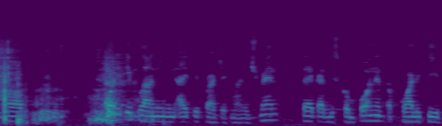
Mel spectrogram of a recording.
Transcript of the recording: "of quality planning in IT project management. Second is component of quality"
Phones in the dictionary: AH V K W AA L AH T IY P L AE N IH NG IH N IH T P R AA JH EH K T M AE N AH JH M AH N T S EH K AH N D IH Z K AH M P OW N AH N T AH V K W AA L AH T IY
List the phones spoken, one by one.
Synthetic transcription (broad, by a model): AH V K W AA L AH T IY P L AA N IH NG IH N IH T P R AA JH EH K T M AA N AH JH M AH N T S EH K AH N D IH S K AH M P OW N AH N T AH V K W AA L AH T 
